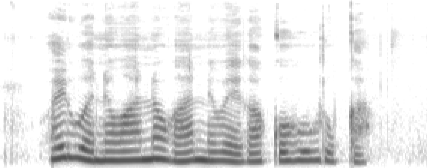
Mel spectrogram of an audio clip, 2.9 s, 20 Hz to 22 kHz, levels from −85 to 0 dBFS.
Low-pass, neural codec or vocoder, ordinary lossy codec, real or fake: none; none; none; real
